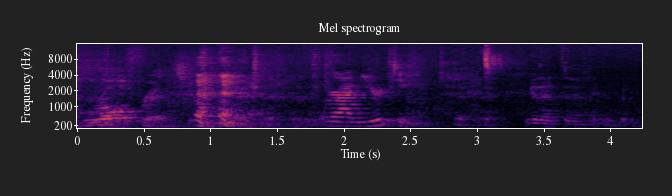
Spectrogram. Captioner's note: laugh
